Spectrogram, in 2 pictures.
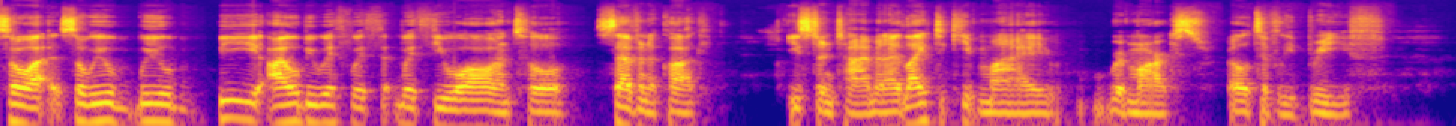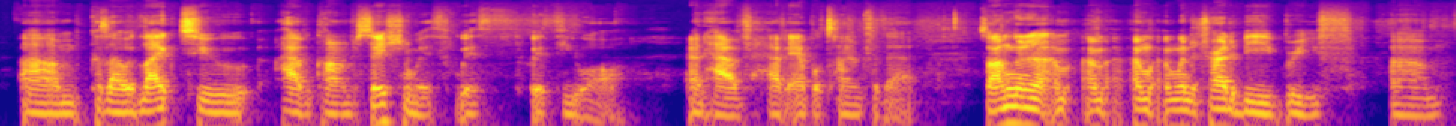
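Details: Adult man who stutters, real, not acted; stuttering.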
